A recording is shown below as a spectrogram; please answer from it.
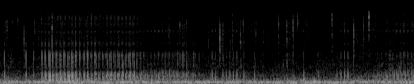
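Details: Domestic cat purring in a cozy autumn setting beside a fireplace: a steady, low rumbling drone with a brief louder swell near the start, mixed with sharp crackles and pops from the fire.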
